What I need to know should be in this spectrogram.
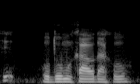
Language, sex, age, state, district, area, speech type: Santali, male, 30-45, West Bengal, Paschim Bardhaman, rural, spontaneous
